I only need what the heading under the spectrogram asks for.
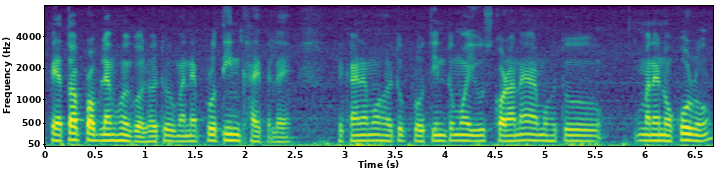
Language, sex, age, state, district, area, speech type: Assamese, male, 30-45, Assam, Sonitpur, urban, spontaneous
